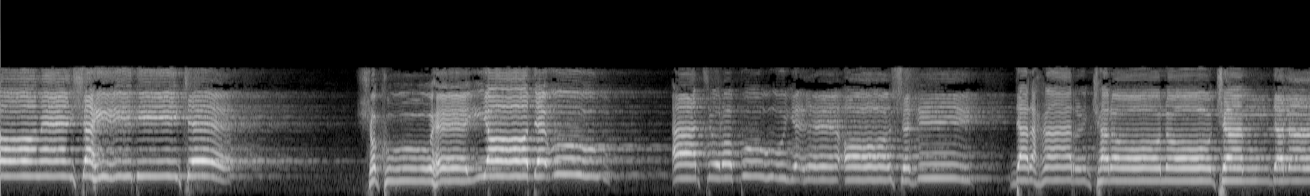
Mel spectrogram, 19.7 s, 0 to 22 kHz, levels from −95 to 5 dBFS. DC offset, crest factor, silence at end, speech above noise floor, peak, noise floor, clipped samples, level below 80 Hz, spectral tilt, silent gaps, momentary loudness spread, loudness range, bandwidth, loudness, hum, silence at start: under 0.1%; 18 dB; 0 s; 42 dB; -2 dBFS; -60 dBFS; under 0.1%; -58 dBFS; -3.5 dB/octave; none; 15 LU; 7 LU; 6.4 kHz; -18 LUFS; none; 0 s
